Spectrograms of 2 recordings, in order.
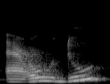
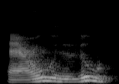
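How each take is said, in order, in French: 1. La consonne du milieu est un son d simple. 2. La consonne du milieu est un son th sonore. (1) "récitent ou du moins prononcent A'udhu" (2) "c'est un vel et donc c'est A'udhu"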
